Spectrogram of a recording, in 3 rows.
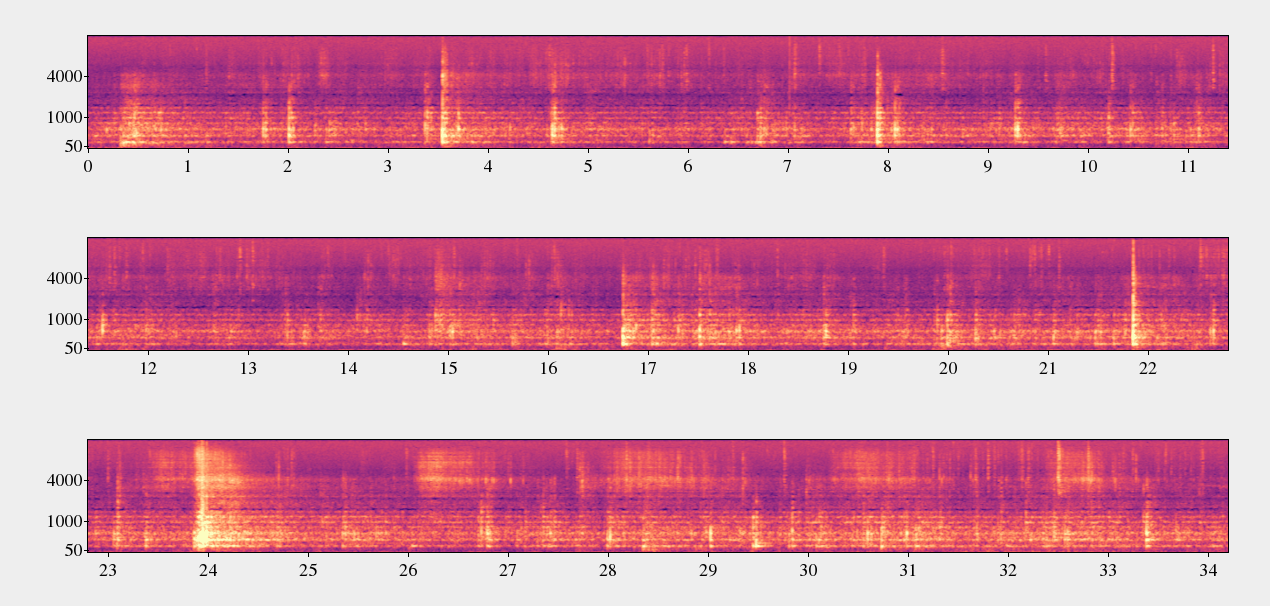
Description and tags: from my bathroom I recorded with a ZOOM H2N fireworks through te ventilation shaft. A special filter is the result. No editing or fx...
explosion, fire-works, fireworks, inside, shaft, ventilation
